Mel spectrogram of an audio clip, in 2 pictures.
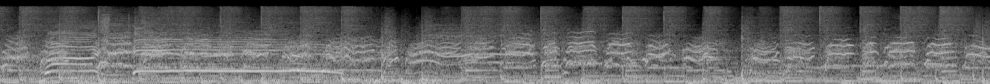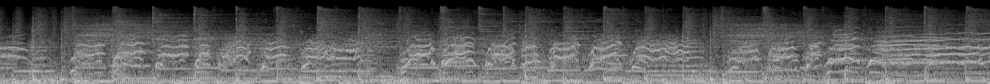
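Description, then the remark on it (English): A loud, dense chorus of squawking parrots, many harsh calls overlapping continuously, with no let-up and no talking. “Oh my gosh, it's the swearing parrots!”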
